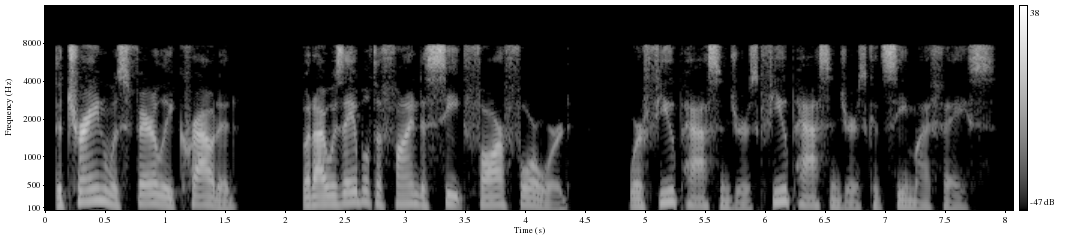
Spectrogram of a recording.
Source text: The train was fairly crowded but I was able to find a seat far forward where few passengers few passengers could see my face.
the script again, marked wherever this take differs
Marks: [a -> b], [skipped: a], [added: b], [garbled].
The train was fairly crowded but I was able to find a seat far forward where few passengers few passengers could see my face.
